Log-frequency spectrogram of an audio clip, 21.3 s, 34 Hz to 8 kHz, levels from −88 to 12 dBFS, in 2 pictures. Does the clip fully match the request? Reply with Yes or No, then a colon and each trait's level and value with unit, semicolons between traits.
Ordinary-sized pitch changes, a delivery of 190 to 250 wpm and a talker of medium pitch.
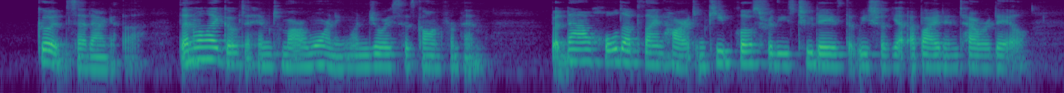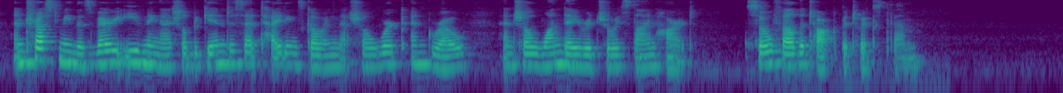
Yes: average, 3.1 semitones; average, 195 wpm; medium, 170 Hz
